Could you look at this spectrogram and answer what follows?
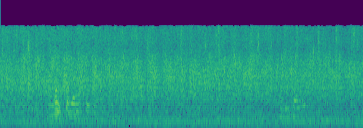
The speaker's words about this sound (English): Could we have a round of applause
